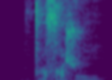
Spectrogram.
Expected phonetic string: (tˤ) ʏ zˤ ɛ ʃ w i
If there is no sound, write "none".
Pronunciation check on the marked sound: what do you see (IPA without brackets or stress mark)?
tˤ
